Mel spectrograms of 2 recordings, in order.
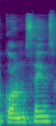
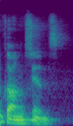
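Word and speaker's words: conscience: ऑफ yes crisis offence ताको कॉसेंस कहा जाए नहीं ओके ता क्स जाए प्रॉपर प्रोनाउंसिएशन कॉन्सेंस तो क्राइसिस ऑफ कॉन्संस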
